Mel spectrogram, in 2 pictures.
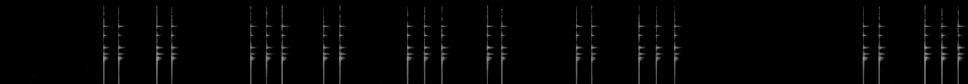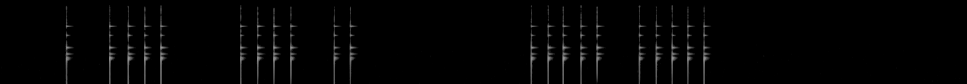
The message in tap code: GMMH HDR Z

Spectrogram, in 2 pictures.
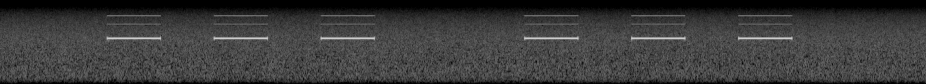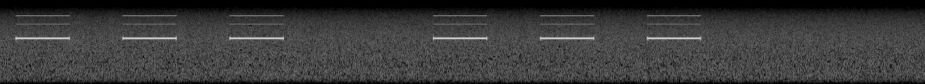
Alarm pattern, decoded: temporal three

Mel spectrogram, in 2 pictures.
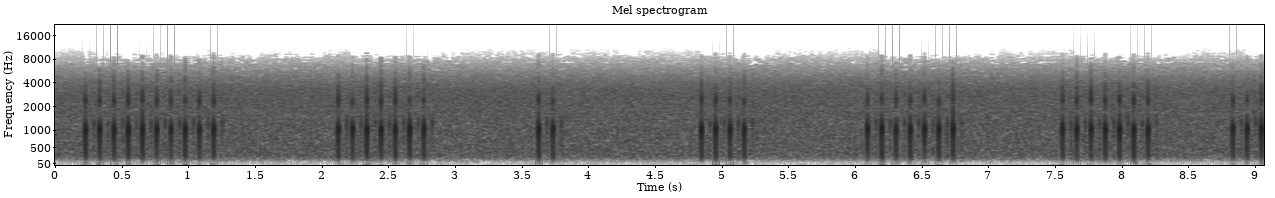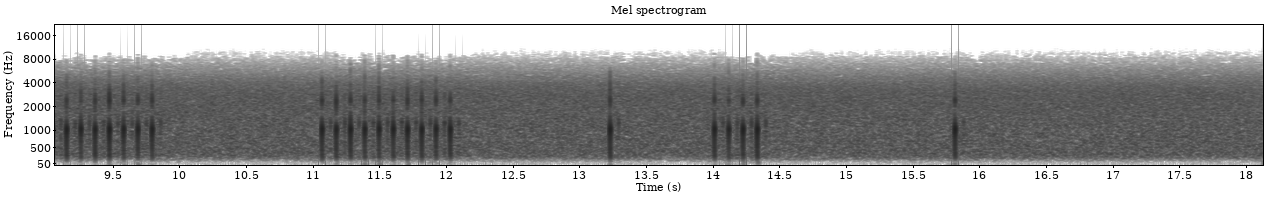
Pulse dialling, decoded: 0 7 2 4 7 7 0 0 1 4 1

